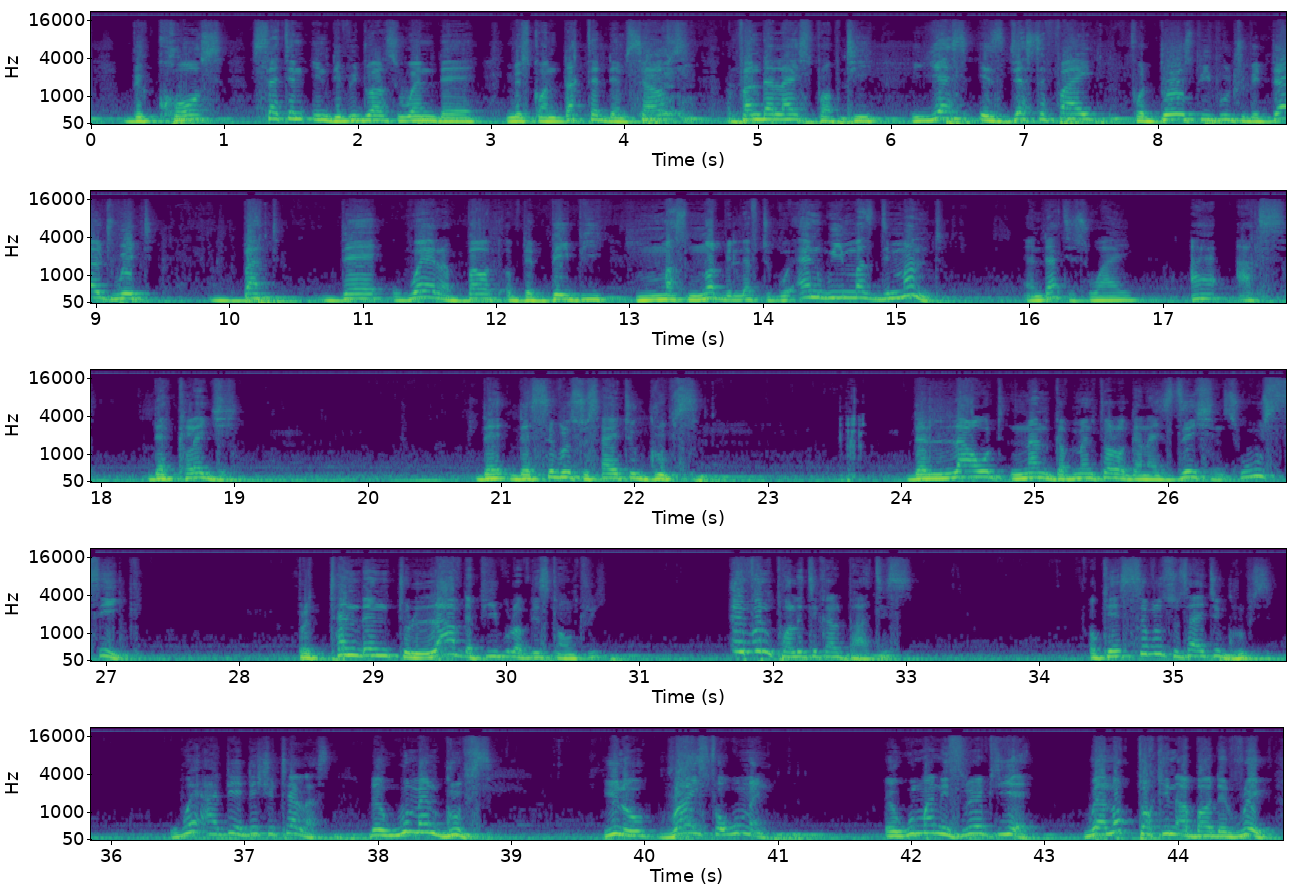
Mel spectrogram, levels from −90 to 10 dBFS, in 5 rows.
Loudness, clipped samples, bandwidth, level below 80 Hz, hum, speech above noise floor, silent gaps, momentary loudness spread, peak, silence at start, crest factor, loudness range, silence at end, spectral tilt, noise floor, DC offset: -17 LUFS; under 0.1%; 19.5 kHz; -32 dBFS; none; 23 dB; none; 19 LU; 0 dBFS; 0 s; 16 dB; 6 LU; 0 s; -8.5 dB/octave; -38 dBFS; under 0.1%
